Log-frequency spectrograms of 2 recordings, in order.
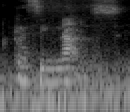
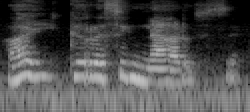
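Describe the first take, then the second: First: Very soft, slow near-whisper; hushed musing. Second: A hint of an old woman, very drawn out; lightly voiced old woman. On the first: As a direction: murmur the word slowly to yourself. Narrator muses on the quoted word. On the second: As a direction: draw it out slowly like a resigned old lady, lightly. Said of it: "dice una viejita". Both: A narrator's reading.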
